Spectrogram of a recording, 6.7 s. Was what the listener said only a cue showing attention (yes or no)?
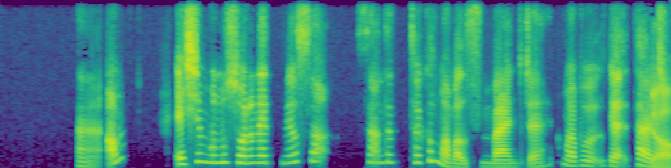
no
